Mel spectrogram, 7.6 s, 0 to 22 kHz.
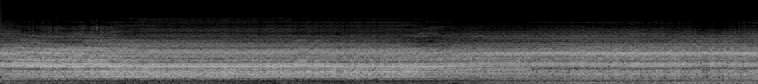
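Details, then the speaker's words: A harsh, steady electrical buzz with a rough, pulsing edge heard on a receiver while driving toward the noisy poles: a 20-over-9 dB RFI signal from arcing power pole hardware. "it's a 20 over9 DB RFI signal coming off the power poles on West"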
